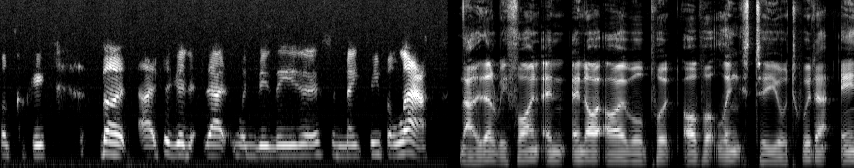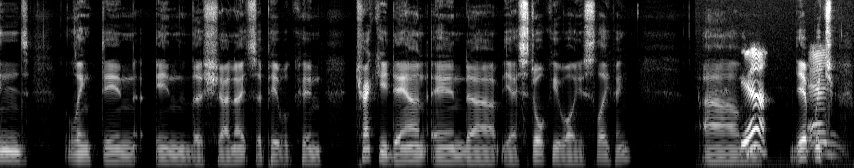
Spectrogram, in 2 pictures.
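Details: Adult male speakers in conversation; no disorder.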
